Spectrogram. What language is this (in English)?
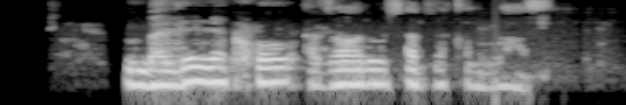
Hazaragi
